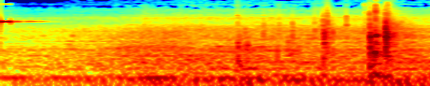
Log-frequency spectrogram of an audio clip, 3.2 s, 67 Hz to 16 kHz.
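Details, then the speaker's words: Sevilla SV-212II induction cooktop, display on but not heating: key beep then sharp relay clicks with no heating hum; coil works, suspected burnt relay contacts or cracked solder joint, unconfirmed. "Đấy tạch chả có cái gì cả luôn các bạn có thể nghe được tiếng tiếng kêu tạch tạch"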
